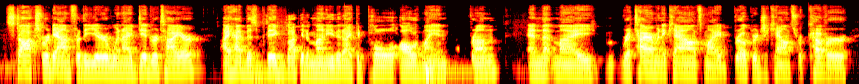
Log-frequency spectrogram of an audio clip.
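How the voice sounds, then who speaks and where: A man co-hosting a podcast, recounting his own finance choices in a relaxed, storytelling way with plenty of fillers. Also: medium pitch, moderate pace. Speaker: podcast co-host. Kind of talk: casual podcast discussion.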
